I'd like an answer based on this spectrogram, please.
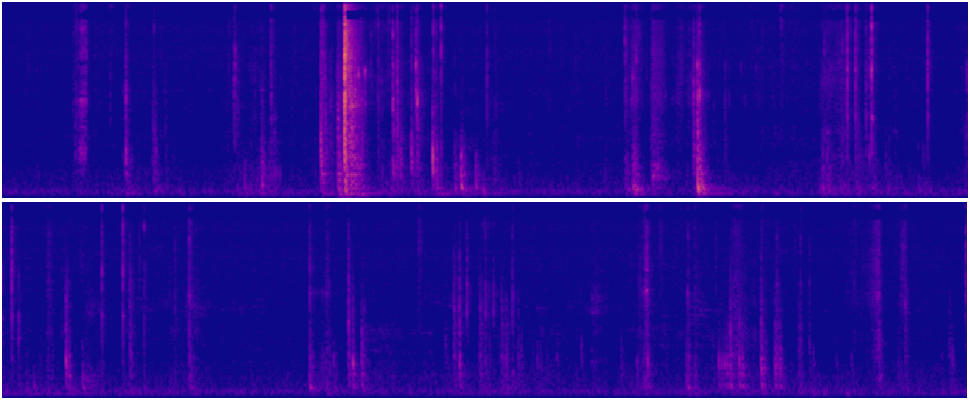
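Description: Handling noise from fitting a plastic body post to an RC buggy's shock tower: scattered small clicks and knocks of parts and tools, with two louder thunks about five and ten seconds in.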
